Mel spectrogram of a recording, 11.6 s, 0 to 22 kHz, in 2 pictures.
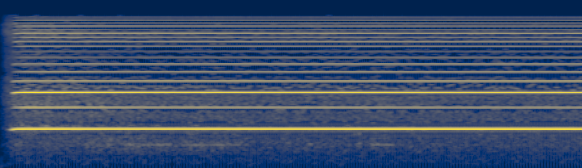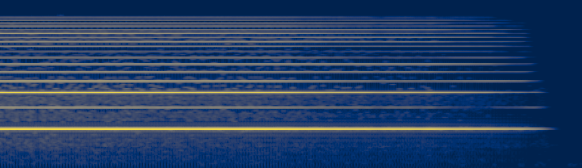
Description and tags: Harmonica recorded in mono with my AKG C214 on my stair case for that oakey timbre.
f, harmonica, key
